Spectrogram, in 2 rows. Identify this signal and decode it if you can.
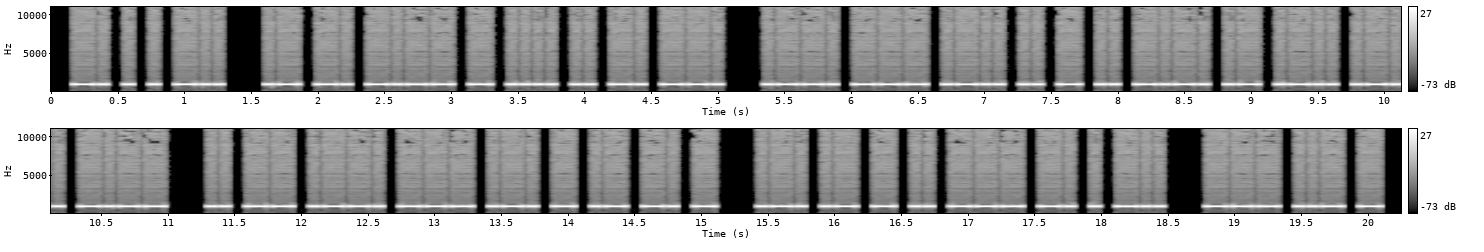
Morse code, heard as a keyed tone, about 25 wpm, 1000 Hz. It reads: NEED ANYTHING POLITICALLY IMPORTANT RATIONED OUT
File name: qotdfiles / 25wpm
